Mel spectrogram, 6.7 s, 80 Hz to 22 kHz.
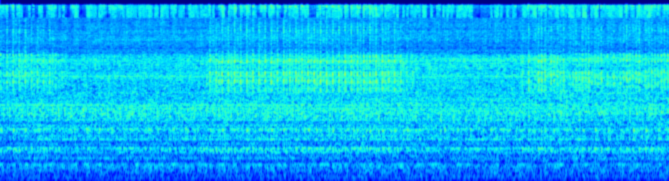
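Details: Renault Megane 2 cold start after sitting overnight: fast, tinny metallic tapping about four a second over idle, sounding like engine knock; a loose exhaust manifold heat shield, gone when warm and absent while driving.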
